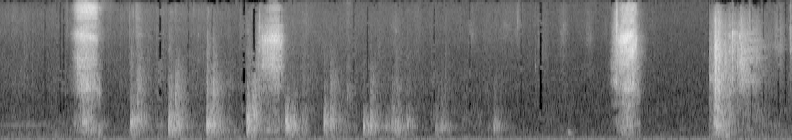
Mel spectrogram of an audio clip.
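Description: A young woman sighs and gasps in distress.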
